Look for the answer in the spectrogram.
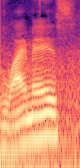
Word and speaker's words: Limes: There's a supplement a supplement I think called Limes, and um, looks like the word looks like limes, but it's Latin, so you would pronounce the e.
